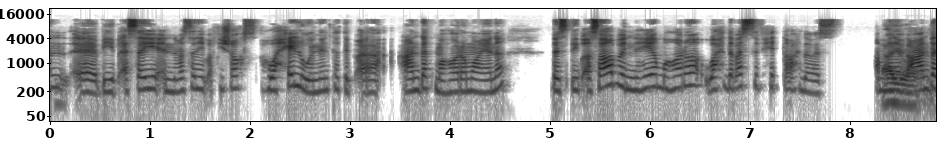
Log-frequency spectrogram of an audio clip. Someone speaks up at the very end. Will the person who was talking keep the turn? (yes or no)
no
